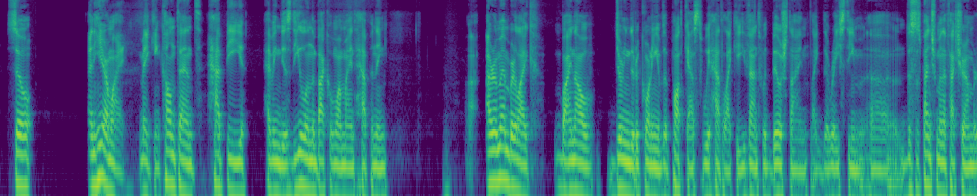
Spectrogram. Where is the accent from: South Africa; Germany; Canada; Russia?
Russia; now in Netherlands; we were dependent on being with him because we came from Russia. We had no Dutch citizenship.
